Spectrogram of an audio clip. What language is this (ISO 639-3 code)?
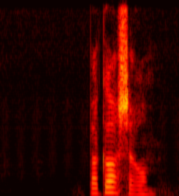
nor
